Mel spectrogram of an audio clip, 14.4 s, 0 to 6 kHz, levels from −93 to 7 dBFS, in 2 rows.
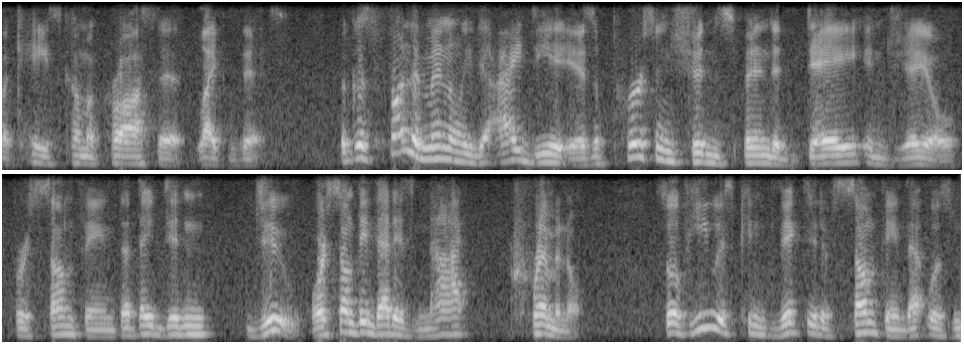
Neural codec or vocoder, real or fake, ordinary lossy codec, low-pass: none; real; Opus, 32 kbps; 5.4 kHz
